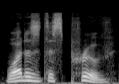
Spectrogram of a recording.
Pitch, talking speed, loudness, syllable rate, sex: 145 Hz, 200 wpm, -16 LUFS, 4.7 syllables/s, male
